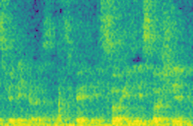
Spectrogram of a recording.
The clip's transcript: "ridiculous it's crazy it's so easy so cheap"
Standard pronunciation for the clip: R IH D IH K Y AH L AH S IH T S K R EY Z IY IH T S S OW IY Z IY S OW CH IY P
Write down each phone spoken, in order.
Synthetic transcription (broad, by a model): R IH D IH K Y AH L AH S IH T S K R EY Z IY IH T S S OW IY Z IY S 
